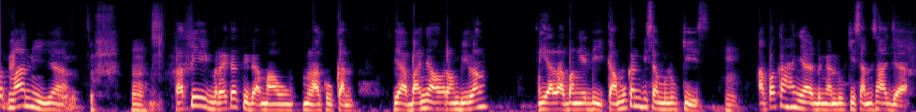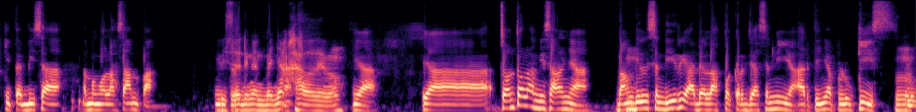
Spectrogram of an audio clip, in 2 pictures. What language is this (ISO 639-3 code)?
ind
